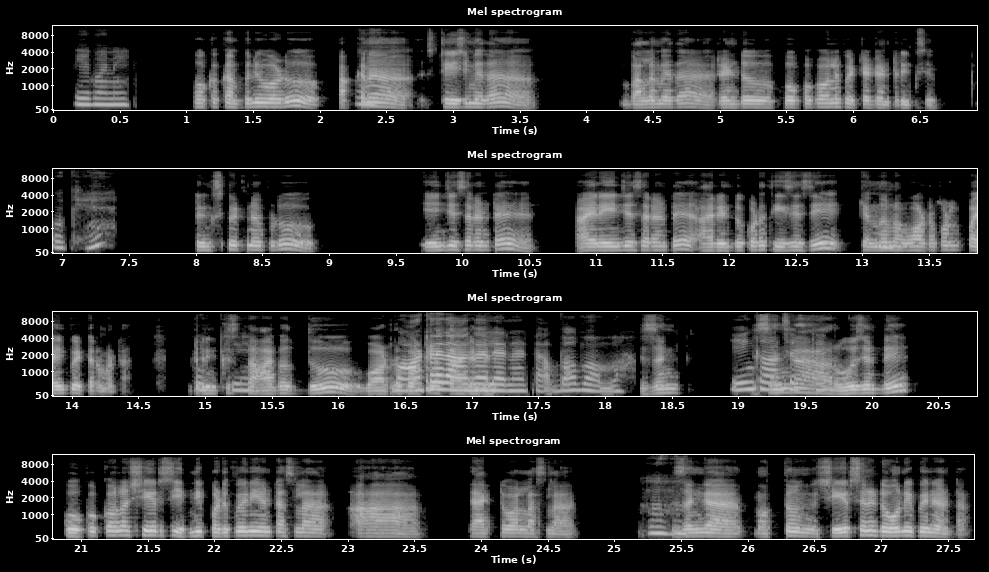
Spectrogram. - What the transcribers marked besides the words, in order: in English: "కంపెనీ"; in English: "స్టేజ్"; in English: "కొకొకోల"; in English: "డ్రింక్స్"; tapping; in English: "డ్రింక్స్"; in English: "వాటర్ బాటిల్"; other background noise; in English: "డ్రింక్స్"; in English: "వాటర్"; in English: "కాన్సెప్ట్"; in English: "షేర్స్"; in English: "యాక్ట్"; in English: "షేర్స్"; in English: "డౌన్"
- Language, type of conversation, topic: Telugu, podcast, ప్లాస్టిక్ వినియోగం తగ్గించేందుకు ఏ చిన్న మార్పులు చేయవచ్చు?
